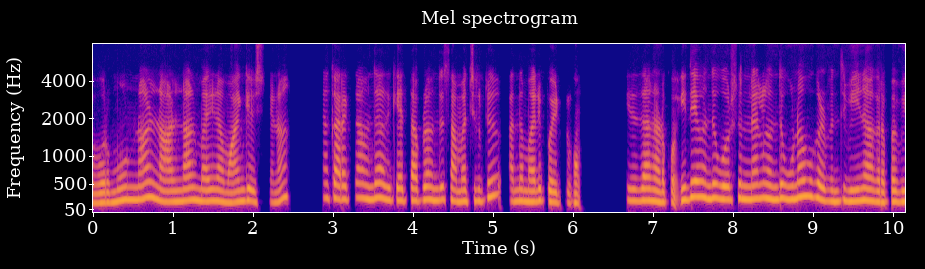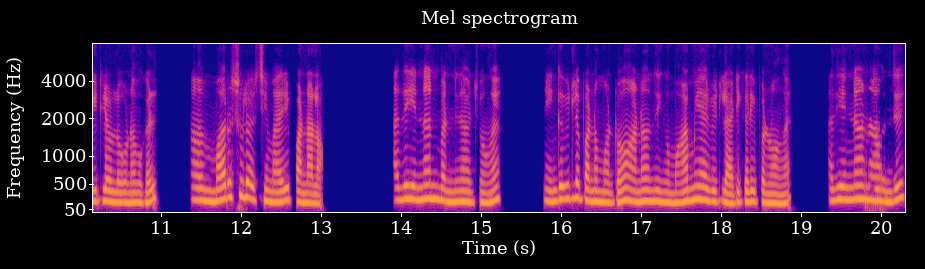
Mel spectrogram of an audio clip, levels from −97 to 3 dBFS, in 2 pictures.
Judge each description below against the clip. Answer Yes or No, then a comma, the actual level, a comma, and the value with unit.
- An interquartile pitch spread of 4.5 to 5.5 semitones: No, average, 3.5 semitones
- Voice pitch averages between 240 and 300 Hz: No, high, 205 Hz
